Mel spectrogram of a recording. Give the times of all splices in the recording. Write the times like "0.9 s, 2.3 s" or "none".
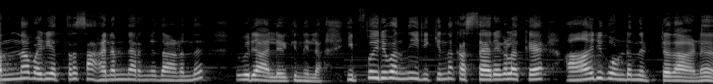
none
